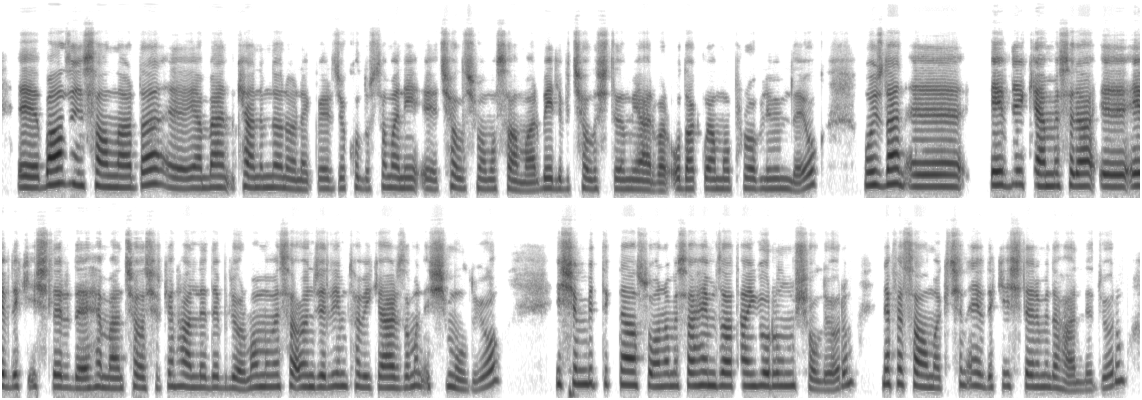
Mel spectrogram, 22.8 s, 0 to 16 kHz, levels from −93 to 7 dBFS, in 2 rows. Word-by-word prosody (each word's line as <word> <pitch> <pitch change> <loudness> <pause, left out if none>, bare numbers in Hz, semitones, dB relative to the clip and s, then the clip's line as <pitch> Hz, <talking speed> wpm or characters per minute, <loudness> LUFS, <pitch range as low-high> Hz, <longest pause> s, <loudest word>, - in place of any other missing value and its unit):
Eee, 205 -1 +5
bazı 275 +2 +8
insanlar 215 -5 +2
da, 265 0 +3
eee, - - 0
yani 190 +1 0
ben 210 -1 +1
kendimden 205 -2 -1
örnek 175 -2 -5
verecek 185 +2 -6
olursam 205 +2 -7
hani, 195 -1 0
eee, 170 - -5
çalışma 190 -4 -2
masam 175 -2 -2
var 150 +3 -3
belli 185 -2 0
bir 180 - -14
çalıştığım 180 -1 -3
yer 170 -2 0
var 150 0 -2
odaklanma 180 -1 -2
problemim 185 -1 -5
de 145 - -4
yok. 260 - -3 0.4
O 245 +1 +3
yüzden, 265 +1 +5
eee, 225 0 +2 0.3
evdeyken 250 -1 +5
mesela, 230 0 +2
eee, 225 - +3 0.2
evdeki 225 -1 +2
işleri 215 -3 -1
de 190 0 +3
hemen 195 -2 -1
çalışırken 200 +1 -3
halledebiliyorum 205 -4 -3
ama 220 +1 -1
mesela 220 0 0
önceliğim 215 +2 -1
tabii 225 -3 -4
ki 200 +1 -3
her 200 0 +3
zaman 205 +5 -5
işim 225 0 0
oluyor. 185 - -4 0.6
İşim 265 0 +3
bittikten 260 -1 +1
sonra 230 -2 -2
mesela 235 +1 0
hem 245 -1 +2
zaten 235 0 +2
yorulmuş 235 -1 0
oluyorum, 175 - -4 0.3
nefes 270 -1 -1
almak 205 -4 +1
için 260 -1 -4
evdeki 230 0 -4
işlerimi 220 -1 -2
de 200 - -2
hallediyorum. 160 - -6
215 Hz, 160 wpm, -22 LUFS, 190-235 Hz, 0.6 s, bazı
